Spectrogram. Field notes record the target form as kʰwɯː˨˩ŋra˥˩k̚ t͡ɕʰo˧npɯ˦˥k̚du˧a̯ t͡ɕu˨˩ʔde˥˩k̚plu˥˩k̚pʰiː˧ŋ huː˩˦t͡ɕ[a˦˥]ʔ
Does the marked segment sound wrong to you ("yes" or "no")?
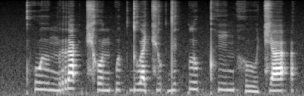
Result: no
